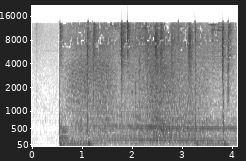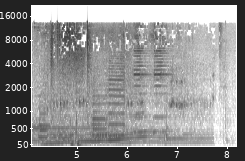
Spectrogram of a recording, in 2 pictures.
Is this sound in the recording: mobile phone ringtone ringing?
no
